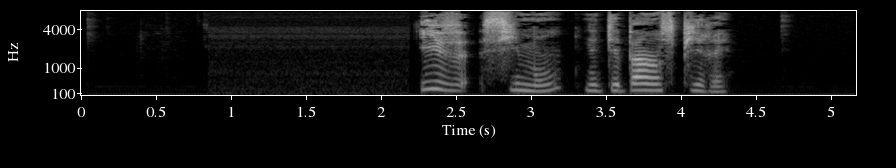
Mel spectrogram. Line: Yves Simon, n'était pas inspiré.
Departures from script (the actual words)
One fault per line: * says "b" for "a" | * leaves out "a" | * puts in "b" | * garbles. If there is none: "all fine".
all fine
